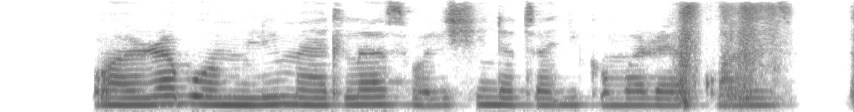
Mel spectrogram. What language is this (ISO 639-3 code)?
swa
